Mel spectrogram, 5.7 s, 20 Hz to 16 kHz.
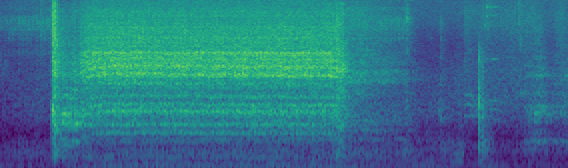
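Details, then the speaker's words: Ferrari 308 GTS bought at auction as a non-runner, carb issue reportedly mentioned: about three seconds of starter whirring that never catches; cranks but won't start. "but before that I think we need to address the issue of the non starting"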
